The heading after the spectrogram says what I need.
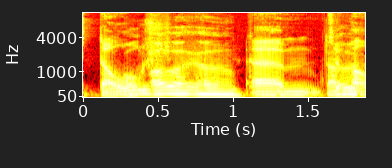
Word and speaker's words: DOLGE: So not Doge, it's DOLGE.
